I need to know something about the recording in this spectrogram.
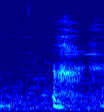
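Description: A young man groans quietly.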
